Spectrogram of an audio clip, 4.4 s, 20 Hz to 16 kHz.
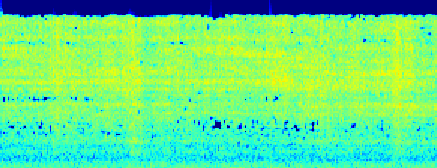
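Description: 3Doodler 3D printing pen running at slow extrusion speed: a steady hum with a thin constant tone, from its cooling fan and filament-drive motor.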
